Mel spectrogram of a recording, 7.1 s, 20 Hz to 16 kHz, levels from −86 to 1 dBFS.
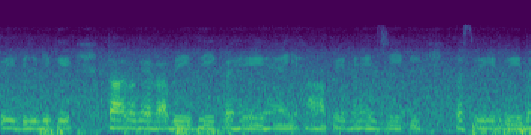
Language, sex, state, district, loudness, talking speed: Hindi, female, Haryana, Charkhi Dadri, -24 LUFS, 145 wpm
